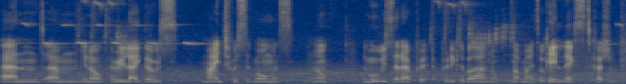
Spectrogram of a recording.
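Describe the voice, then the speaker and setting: A man with a non-native accent speaks at a moderate pace and medium pitch, his intonation monotone and flat, over noticeable background noise. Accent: non-native English speaker. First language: German. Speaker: study vlogger. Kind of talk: casual Q&A vlog. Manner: hesitant, many fillers.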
